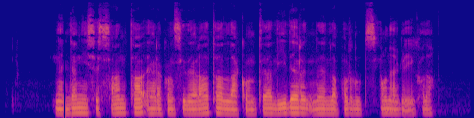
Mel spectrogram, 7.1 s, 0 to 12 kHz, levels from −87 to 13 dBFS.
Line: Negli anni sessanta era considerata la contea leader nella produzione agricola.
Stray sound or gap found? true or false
true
